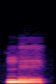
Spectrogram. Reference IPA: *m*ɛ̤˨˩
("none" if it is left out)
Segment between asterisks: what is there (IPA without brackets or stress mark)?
m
